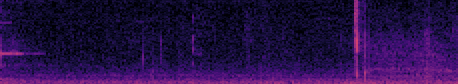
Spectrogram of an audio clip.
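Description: A few light clicks over quiet room tone, the sharpest about three-quarters of the way through.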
